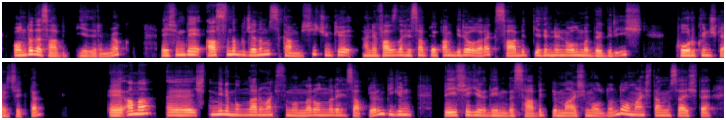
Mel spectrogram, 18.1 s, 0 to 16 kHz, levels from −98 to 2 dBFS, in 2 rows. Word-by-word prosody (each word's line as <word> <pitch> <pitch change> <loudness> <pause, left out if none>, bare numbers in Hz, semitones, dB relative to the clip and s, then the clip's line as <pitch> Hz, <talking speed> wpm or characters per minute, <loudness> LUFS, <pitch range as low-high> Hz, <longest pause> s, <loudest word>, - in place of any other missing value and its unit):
Onda 150 +7 +6
da 165 - +7
sabit 120 -3 -3
bir - - -18
gelirim 110 -1 -4
yok. 170 +2 -4 0.4
E, 135 0 +4
şimdi 165 +4 +1
aslında 155 +5 +4
bu 165 - -5
canımı 165 +6 +2
sıkan 135 - -4
bir 115 - -14
şey 195 - -7
çünkü, 150 -4 -2
hani, 135 0 -2
fazla 140 +4 +2
hesap 145 0 -2
yapan 145 -1 0
biri 145 +1 +2
olarak 150 +4 +2
sabit 135 +3 0
gelirlerin 145 +1 -2
olmadığı 135 -5 +1
bir 125 - -5
iş 160 +8 -8 0.4
korkunç 135 -1 +3
gerçekten. 110 - -3 0.8
Eee, 135 0 +5
ama, 215 +5 +6
eee, 145 -1 +4
işte, 150 +5 -12
minimumlar, 160 -5 0
maksimumlar, 145 -4 -3
onları 150 0 -2
hesaplıyorum. 140 - -2
Bir 180 - -2
gün 170 0 -3 0.4
bir 140 +1 +4
işe 145 +2 -2
girdiğimde, 130 -3 -3
sabit 125 +4 -5
bir - - +2
maaşım 125 +1 -3
olduğunda, 125 - -2
o 200 - +3
maaştan 160 -4 -2
mesela, 140 -1 0
işte, 125 -1 -3
145 Hz, 165 wpm, -23 LUFS, 130-155 Hz, 0.8 s, da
